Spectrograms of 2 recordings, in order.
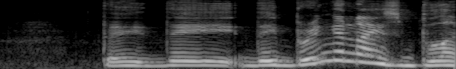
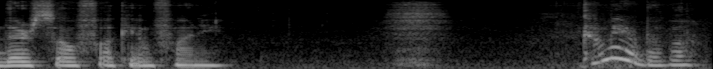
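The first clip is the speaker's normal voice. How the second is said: ordinary delivery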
